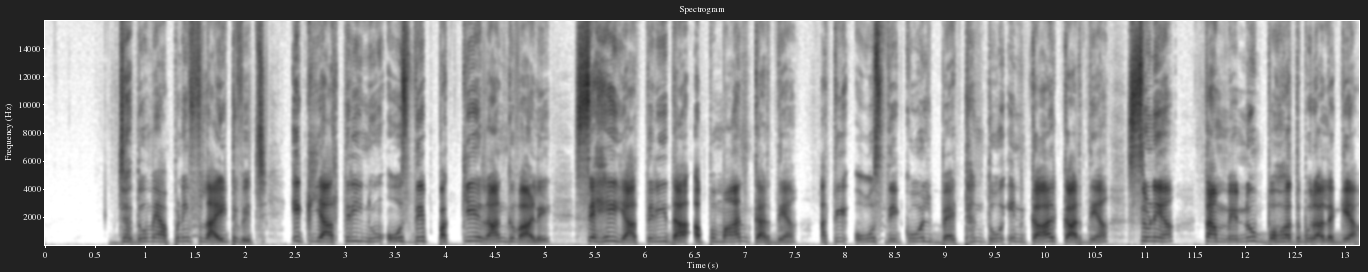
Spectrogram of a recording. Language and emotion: Punjabi, disgusted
